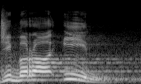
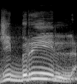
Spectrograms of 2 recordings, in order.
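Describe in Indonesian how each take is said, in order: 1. Nama ini berakhir dengan bunyi -ail. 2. Nama ini berakhir dengan bunyi -il yang pendek. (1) "orang-orang Najd, Tamim dan sebagainya, dia baca dengan Jibrail" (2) "orang-orang Hijaz dia sebut Jibril"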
